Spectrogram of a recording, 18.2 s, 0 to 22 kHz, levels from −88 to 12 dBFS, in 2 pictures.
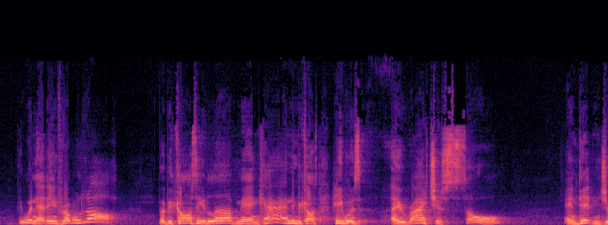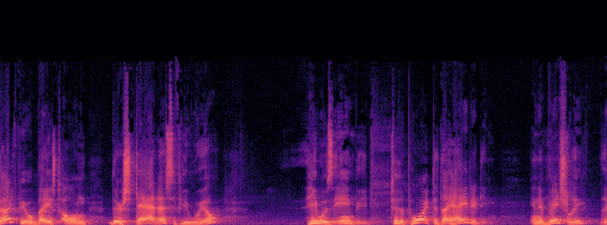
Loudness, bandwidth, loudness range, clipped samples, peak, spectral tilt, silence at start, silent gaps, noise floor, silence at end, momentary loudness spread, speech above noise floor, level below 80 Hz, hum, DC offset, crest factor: -13 LUFS; 14 kHz; 3 LU; under 0.1%; -2 dBFS; -5 dB/octave; 0.3 s; none; -49 dBFS; 0 s; 9 LU; 37 dB; -58 dBFS; none; under 0.1%; 12 dB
